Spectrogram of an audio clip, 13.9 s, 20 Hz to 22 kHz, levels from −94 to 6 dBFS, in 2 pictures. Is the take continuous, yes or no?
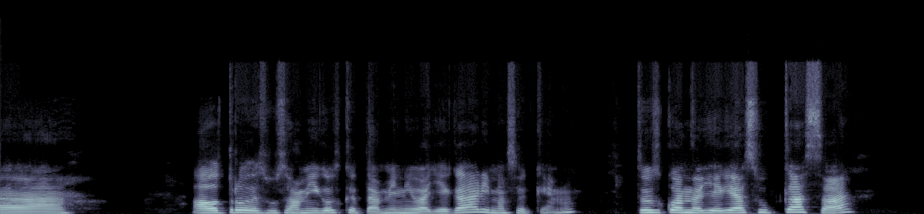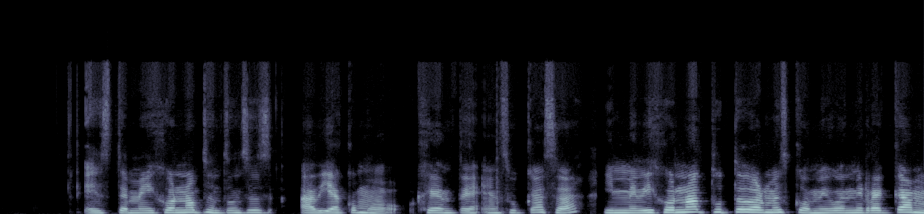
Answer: no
